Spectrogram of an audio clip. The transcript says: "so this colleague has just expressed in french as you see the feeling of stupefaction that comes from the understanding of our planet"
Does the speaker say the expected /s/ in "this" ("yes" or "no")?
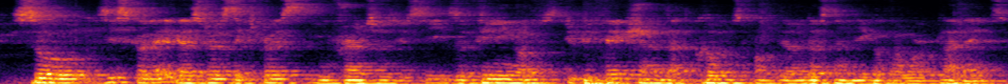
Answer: yes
